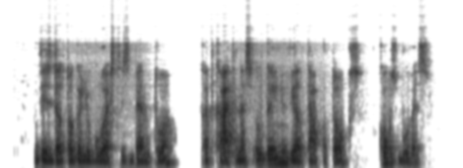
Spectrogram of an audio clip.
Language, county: Lithuanian, Klaipėda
